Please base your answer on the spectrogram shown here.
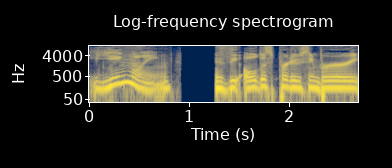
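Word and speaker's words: Yuengling: right probably a logger what's it called again yingling only it's spelled kind of funny it's n y-u-e-n-g-l-i-n-g got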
